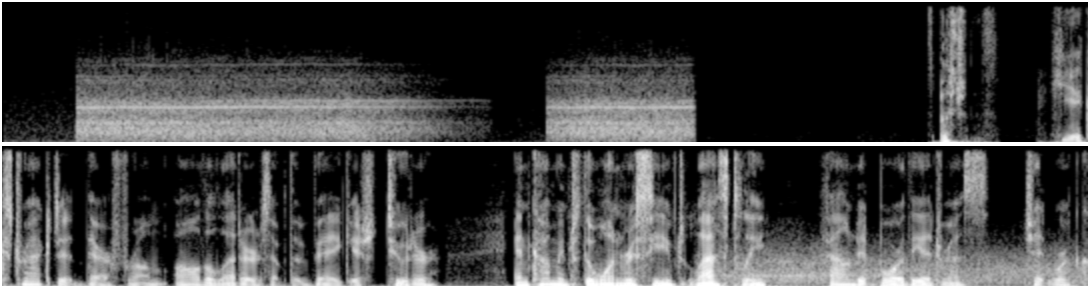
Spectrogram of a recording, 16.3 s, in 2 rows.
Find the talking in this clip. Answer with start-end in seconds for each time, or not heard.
7.0-16.2.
